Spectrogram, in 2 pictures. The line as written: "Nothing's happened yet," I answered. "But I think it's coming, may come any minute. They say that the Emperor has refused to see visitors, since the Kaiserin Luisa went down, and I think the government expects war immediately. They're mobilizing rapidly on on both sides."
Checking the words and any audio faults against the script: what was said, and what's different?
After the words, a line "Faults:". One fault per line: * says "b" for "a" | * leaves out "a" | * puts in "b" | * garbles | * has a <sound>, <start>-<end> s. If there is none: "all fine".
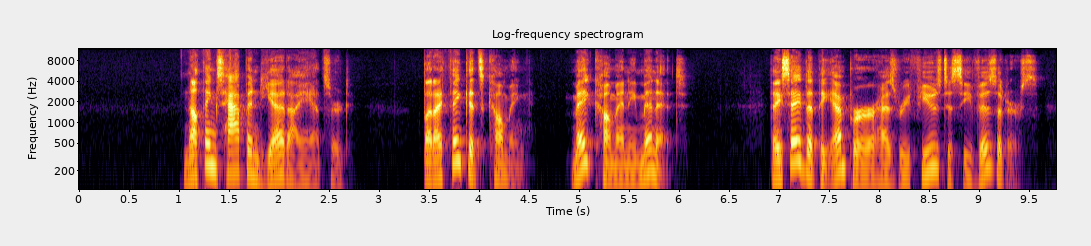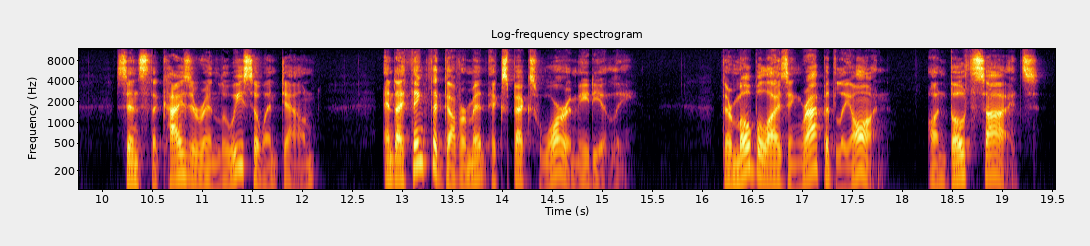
"Nothing's happened yet," I answered. "But I think it's coming, may come any minute. They say that the Emperor has refused to see visitors, since the Kaiserin Luisa went down, and I think the government expects war immediately. They're mobilizing rapidly on on both sides."
Faults:
all fine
